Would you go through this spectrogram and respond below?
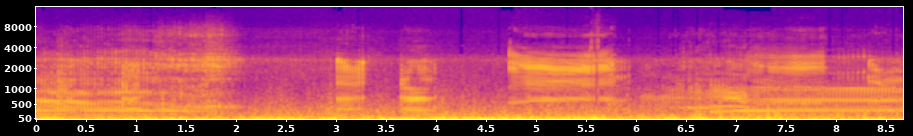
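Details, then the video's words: Sea lion pup vocalizing while nursing: harsh, harmonic bleating calls in short bursts near three, four and five seconds, the longest about a second, over a constant deep rumbling background noise. "Sea Lion pup has listened and learned while nursing"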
